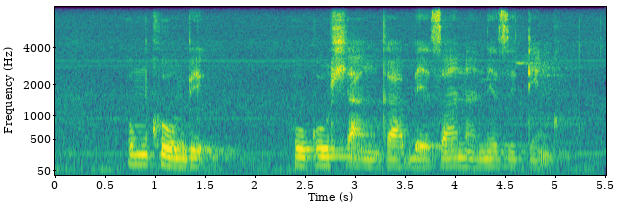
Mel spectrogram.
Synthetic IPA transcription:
um̩kʰumbʱi | uk̬uɬa̰ŋɡʱaɓɛzananezid̥ʱḭːŋɡʱɔ

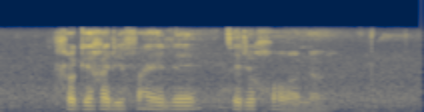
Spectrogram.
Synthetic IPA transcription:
t͡ɬʰɔkɛχadifaɛlet͡sedik͡xʰɔːna

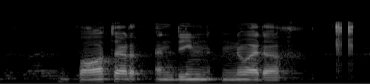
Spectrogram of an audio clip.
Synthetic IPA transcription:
vɑːtəɾəndinːuədəχ

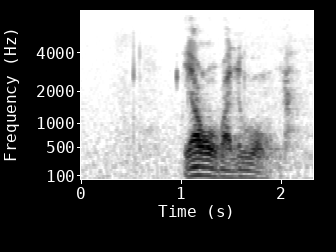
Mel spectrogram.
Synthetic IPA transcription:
jaɣʊbalɪmɔ̰ːna

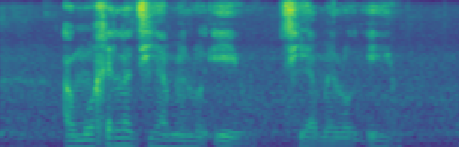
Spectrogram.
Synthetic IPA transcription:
amʊχɛlat͡sʰiamɛlɔʔɪːʊ | t͡sʰiamɛlɔʔɪːʊ

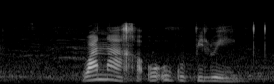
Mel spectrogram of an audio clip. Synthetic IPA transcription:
wanaχa̰ʔoʔʊkʼupʼilweːŋ̩

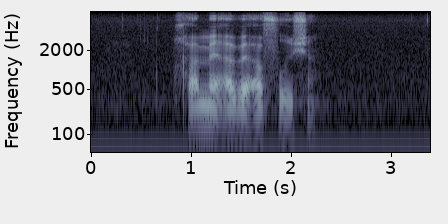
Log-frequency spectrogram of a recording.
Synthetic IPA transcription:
χʰamɛʔabɛafuːʃa

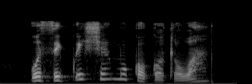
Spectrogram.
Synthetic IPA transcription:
ʊsɪkʼwiʃɛmʊkʼɔkʼɔt͡ɬʼɔ̰wa

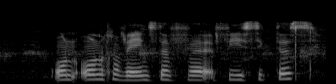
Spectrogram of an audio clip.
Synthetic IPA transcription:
ʔɔnɔnχəvɛnsdəfiəsik̚təs

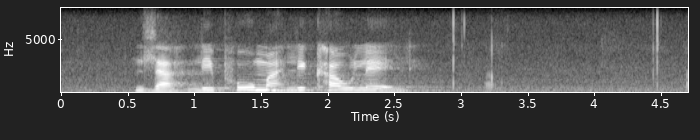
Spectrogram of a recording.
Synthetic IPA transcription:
nd͡ɮʱalipʰumalikʰawulɛːlɛ

